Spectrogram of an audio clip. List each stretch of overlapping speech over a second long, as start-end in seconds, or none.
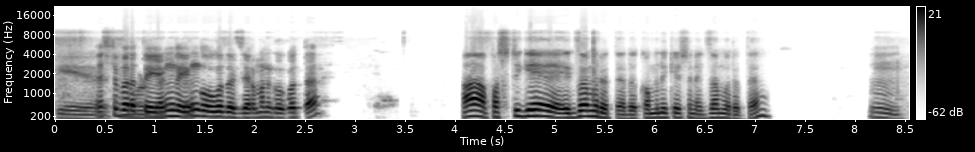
none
